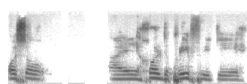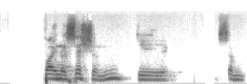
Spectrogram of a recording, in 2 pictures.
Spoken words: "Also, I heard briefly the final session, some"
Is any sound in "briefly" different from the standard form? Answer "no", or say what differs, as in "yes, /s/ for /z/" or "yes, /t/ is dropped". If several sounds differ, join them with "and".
yes, /w/ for /l/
